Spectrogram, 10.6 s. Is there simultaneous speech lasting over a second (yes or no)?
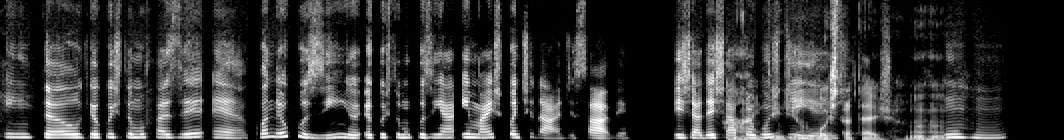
yes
